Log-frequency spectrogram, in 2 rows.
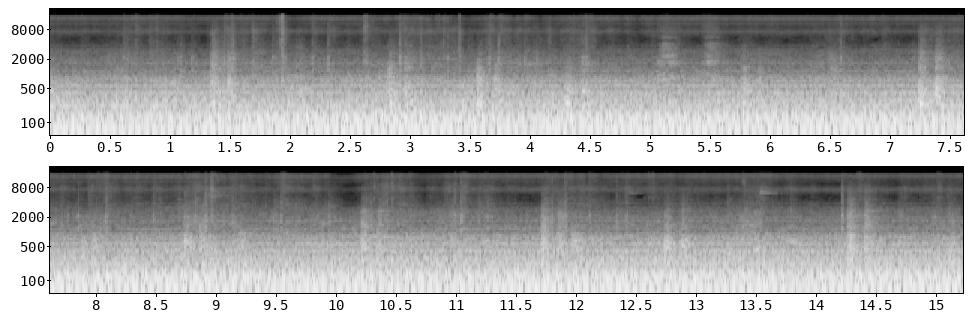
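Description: Resort Shirakami 'Aoike' HB-E300 hybrid railcar running at speed, heard from inside the carriage: a steady low drone with scattered clicks and knocks from the wheels on the track.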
